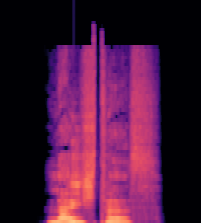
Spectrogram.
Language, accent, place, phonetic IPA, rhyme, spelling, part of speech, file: German, Germany, Berlin, [ˈlaɪ̯çtəs], -aɪ̯çtəs, leichtes, adjective, De-leichtes.ogg
- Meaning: strong/mixed nominative/accusative neuter singular of leicht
